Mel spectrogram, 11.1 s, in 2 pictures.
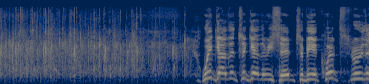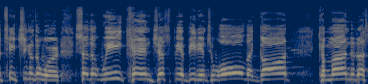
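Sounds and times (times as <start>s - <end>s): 
audience applause: 0.0s - 3.0s
speech: 3.0s - 11.0s.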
